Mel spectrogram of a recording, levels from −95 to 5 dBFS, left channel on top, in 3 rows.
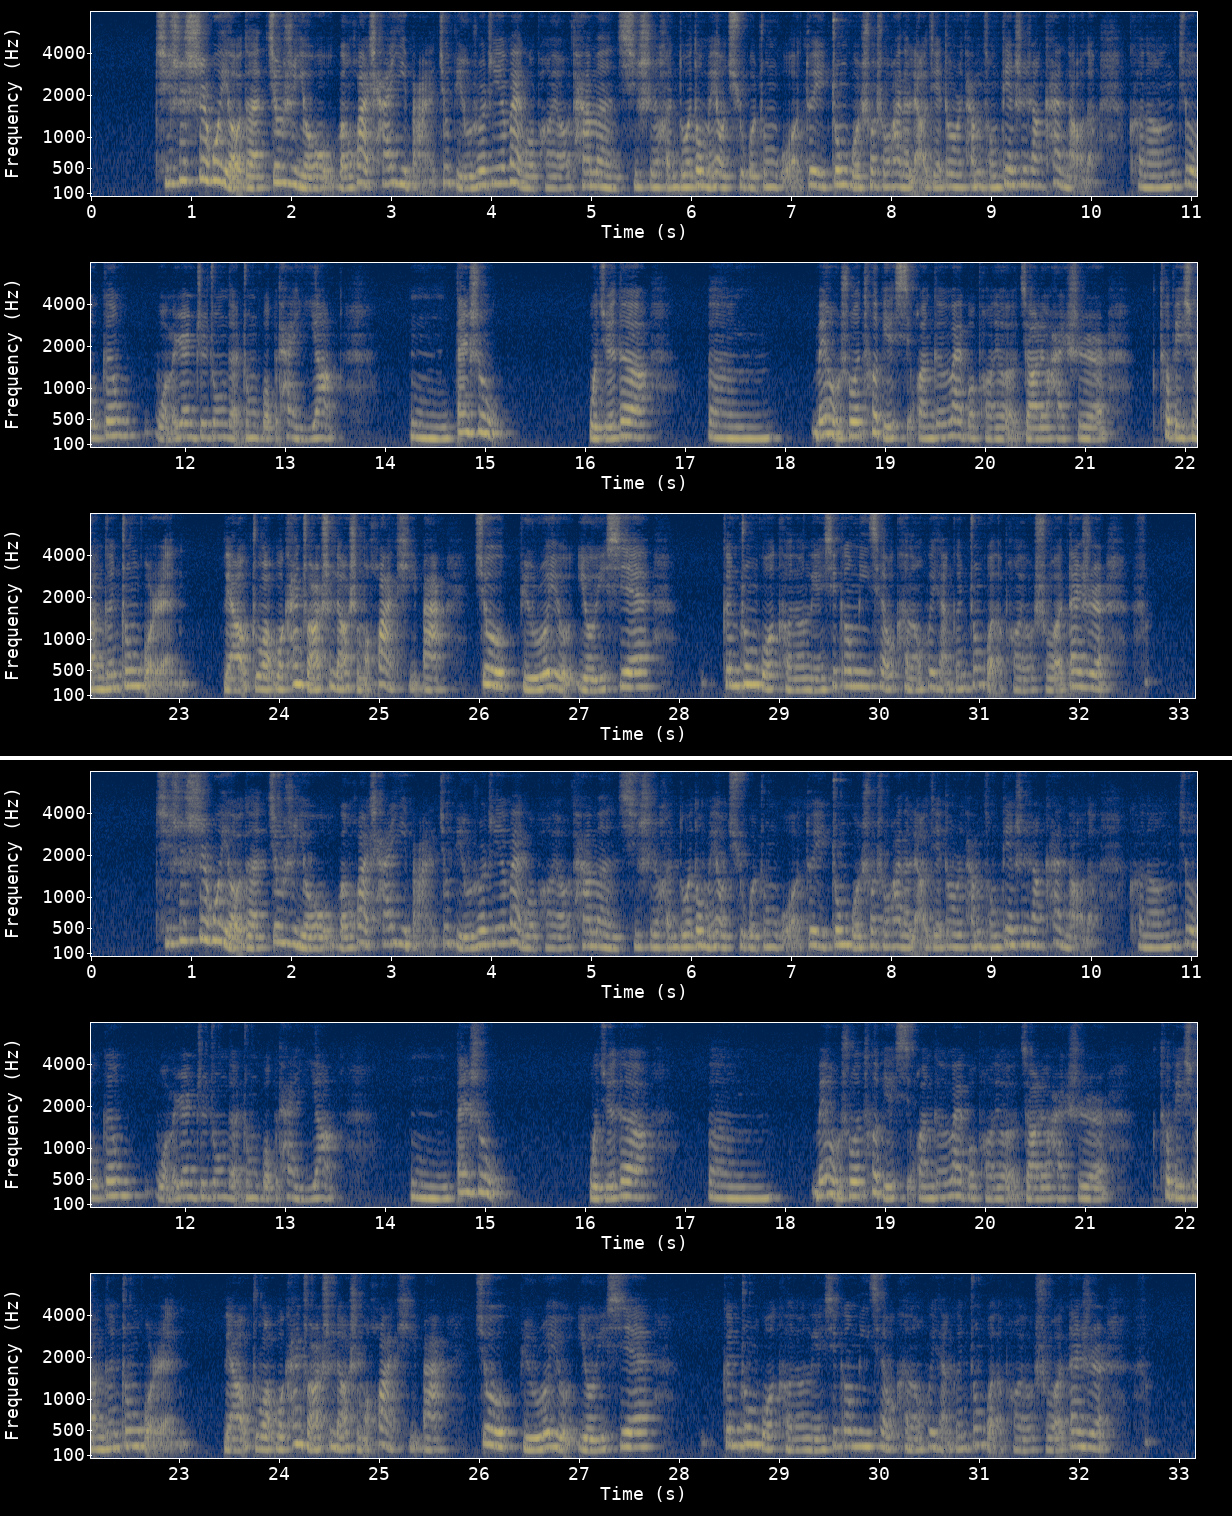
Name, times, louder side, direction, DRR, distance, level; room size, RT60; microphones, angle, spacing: voice 1, 0.7-13.8 14.3-15.3 16.1-16.8 17.2-18.0 18.3-21.4 21.8-23.1 23.5-27.9 28.4-32.7, left 2 dB, 50° left, 0.6 m, -30 dB
12.5 x 5.6 x 2.5 m
head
